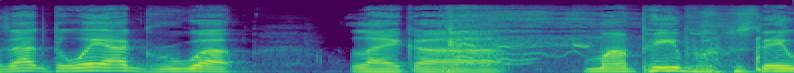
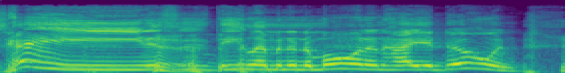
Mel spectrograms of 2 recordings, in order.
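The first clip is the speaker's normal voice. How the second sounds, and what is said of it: Radio DJ voice. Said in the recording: “You can put on some radio voice.”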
